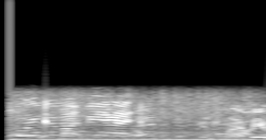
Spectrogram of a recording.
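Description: Desert race buggy's engine idling with a steady low drone, with people's voices talking over it.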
